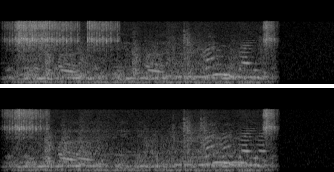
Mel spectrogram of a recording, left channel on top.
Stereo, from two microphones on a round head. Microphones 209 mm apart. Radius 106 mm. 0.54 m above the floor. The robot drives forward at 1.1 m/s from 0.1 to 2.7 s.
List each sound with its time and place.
Only background noise.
